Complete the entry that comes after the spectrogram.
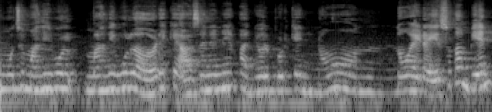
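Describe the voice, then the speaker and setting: Speaking at a very fast pace, a woman keeps a high pitch with fairly even intonation. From Paraguay. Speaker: bitcoin educator. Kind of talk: casual chat.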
